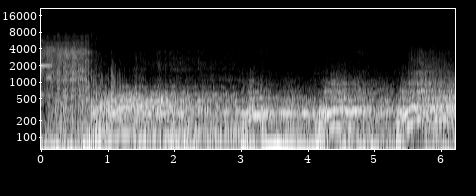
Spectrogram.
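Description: Car engine revving, its pitch rising and falling several times in a row over a steady low rumble.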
